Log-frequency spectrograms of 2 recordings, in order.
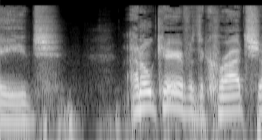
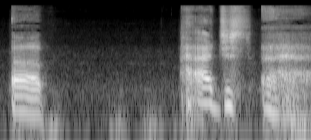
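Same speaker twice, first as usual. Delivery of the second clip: normal talking voice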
